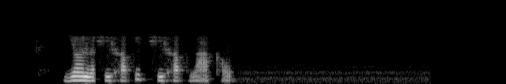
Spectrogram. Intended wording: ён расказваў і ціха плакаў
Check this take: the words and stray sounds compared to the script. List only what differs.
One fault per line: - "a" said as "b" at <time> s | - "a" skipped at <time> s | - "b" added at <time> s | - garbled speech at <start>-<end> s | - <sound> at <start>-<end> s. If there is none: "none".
- "расказваў" said as "ціха" at 1.0 s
